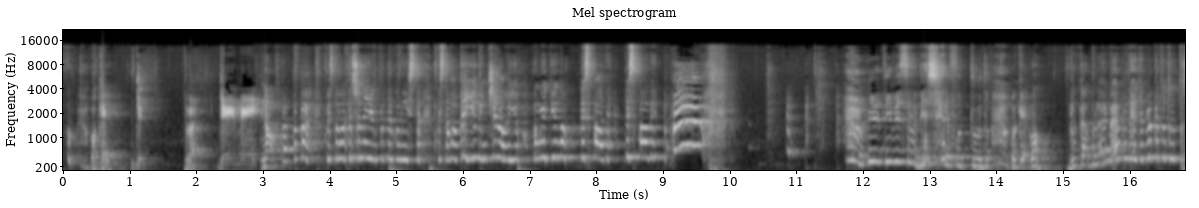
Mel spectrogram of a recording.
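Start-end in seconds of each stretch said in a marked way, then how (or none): 3.0-9.0 put-on much higher, squeaky little boy pleading with dad; cartoonish child voice, much higher; high kid voice. Voices the kid character Jimmy. 9.1-9.6 short shrill-high yelp, louder; high cartoon scream. Kid hit by swords. 11.9-16.8 laughing. Acted. Relieved, laughing in kid voice.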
